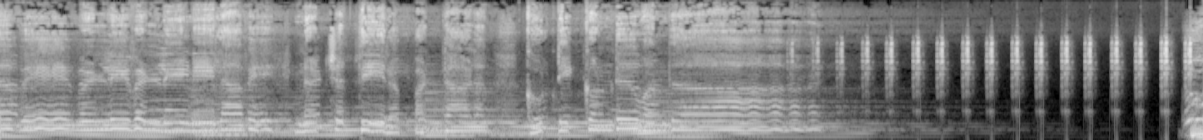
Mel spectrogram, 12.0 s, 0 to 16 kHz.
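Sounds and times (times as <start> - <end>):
clock-like ticking: 7.9 - 12.0.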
